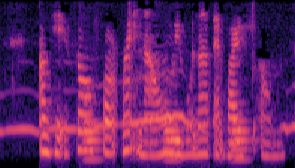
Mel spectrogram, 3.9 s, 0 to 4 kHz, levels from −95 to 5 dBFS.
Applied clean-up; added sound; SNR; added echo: none; Wind instrument, woodwind instrument + Brass instrument; 4 dB; none.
